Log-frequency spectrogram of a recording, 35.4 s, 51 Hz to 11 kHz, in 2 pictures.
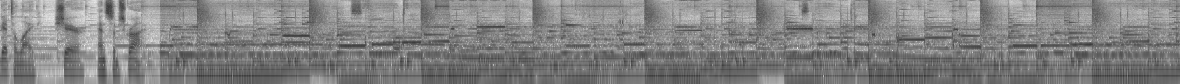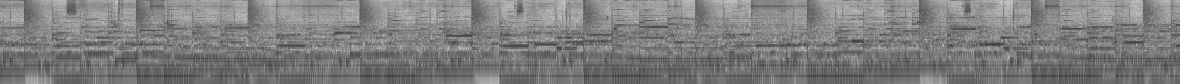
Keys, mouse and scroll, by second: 5.3 ctrl+t, 5.9-7.1 drag, 16.8 ctrl+t, 17.3-18.5 drag, 20.2 ctrl+click, 20.8 ctrl+t, 21.2-22.7 drag, 26.0 ctrl+click, 26.5 ctrl+t, 27.3-29.0 drag, 29.3-29.7 alt+scroll up 1, 30.0 click, 31.5 ctrl+click, 32.6-35.2 drag.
